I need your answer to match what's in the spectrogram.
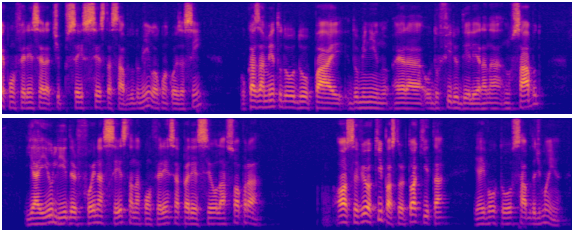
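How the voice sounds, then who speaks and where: A Brazilian pastor speaks in a fast, animated way, his pitch leaping about as he tells church stories. He often restarts mid-sentence and piles up clauses. The tone is conversational commentary rather than a sermon. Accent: Brazilian Portuguese. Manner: animated storytelling with frequent restarts. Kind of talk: casual commentary monologue.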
